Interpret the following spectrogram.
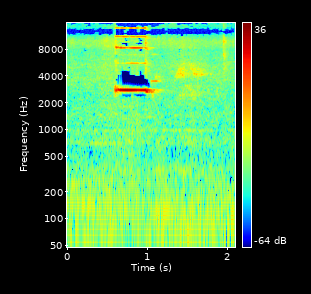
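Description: One short, high-pitched electronic beep from the elevator cab's signal beeper, a single steady tone lasting about half a second.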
